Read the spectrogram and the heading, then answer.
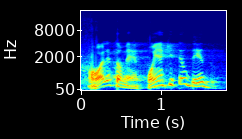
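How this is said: It sounds challenging and defiant.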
